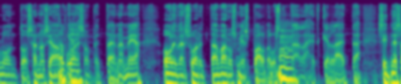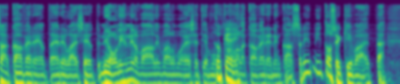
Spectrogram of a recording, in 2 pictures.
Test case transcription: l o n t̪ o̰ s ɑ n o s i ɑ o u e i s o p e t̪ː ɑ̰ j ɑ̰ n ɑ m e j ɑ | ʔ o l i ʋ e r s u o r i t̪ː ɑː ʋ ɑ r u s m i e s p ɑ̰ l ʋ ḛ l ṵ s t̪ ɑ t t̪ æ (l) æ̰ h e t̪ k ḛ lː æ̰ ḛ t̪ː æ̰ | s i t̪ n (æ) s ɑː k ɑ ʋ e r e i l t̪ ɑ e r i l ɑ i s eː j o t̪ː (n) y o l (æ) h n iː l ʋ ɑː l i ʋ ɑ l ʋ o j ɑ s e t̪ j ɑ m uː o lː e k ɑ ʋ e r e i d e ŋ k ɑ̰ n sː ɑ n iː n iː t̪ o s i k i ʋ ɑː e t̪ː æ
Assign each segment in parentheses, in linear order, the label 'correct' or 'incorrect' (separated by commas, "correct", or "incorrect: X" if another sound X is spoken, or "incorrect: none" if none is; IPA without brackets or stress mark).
incorrect: lː, incorrect: e, correct, incorrect: i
